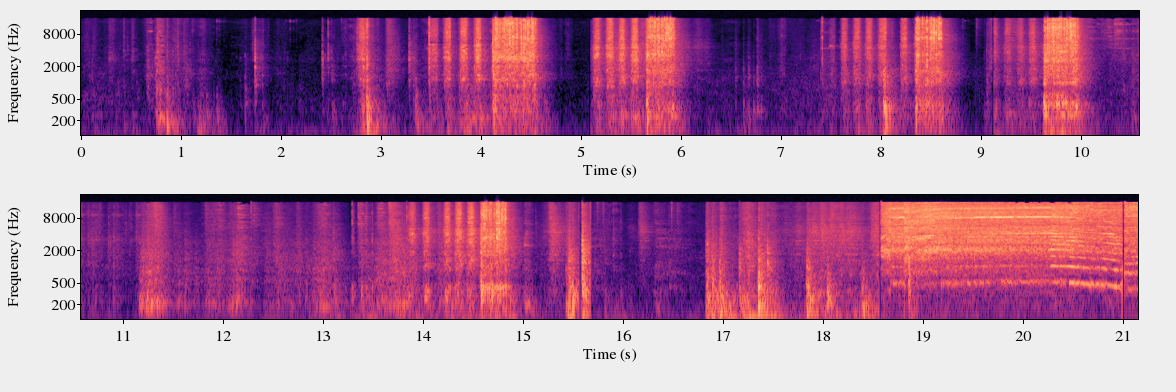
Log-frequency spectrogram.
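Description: Cordless driver running in a series of short bursts as it sets screws into pine boards, with brief pauses between. Near the end a trim router starts up and runs steadily with a high whine.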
